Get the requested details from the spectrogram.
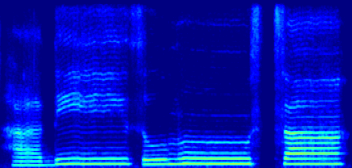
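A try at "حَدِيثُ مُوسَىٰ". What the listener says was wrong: Hadithu. Sanya cedal. Hadithu Musa. Sanya sin biasa. Ya, hadithu Musa.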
